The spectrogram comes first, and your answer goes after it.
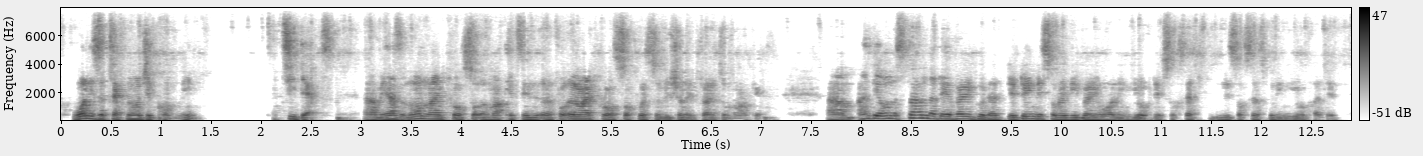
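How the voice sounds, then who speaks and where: A somewhat breathy male voice at a very fast pace. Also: medium pitch for a man, ordinary pitch variation. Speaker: company director presenting a webinar. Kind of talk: webinar presentation. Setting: online webinar. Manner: halting, many repetitions and fillers.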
